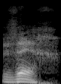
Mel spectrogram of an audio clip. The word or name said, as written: vert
